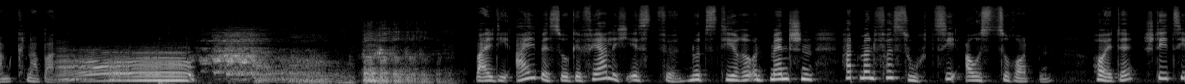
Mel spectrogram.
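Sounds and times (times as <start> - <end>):
speech: 0.0 - 2.2, 3.9 - 11.8
horse whinnying: 0.7 - 4.7
horse snorting: 1.2 - 4.7.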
